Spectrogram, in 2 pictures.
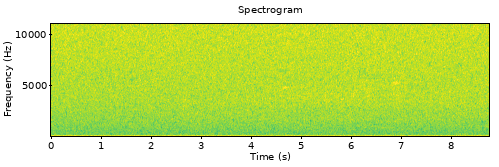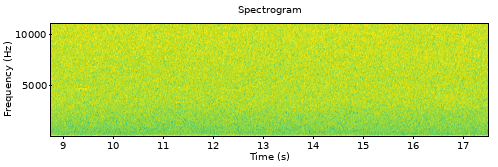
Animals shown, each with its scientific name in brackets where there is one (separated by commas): Hairy Woodpecker (Dryobates villosus)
